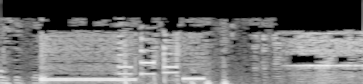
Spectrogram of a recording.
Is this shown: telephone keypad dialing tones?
yes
